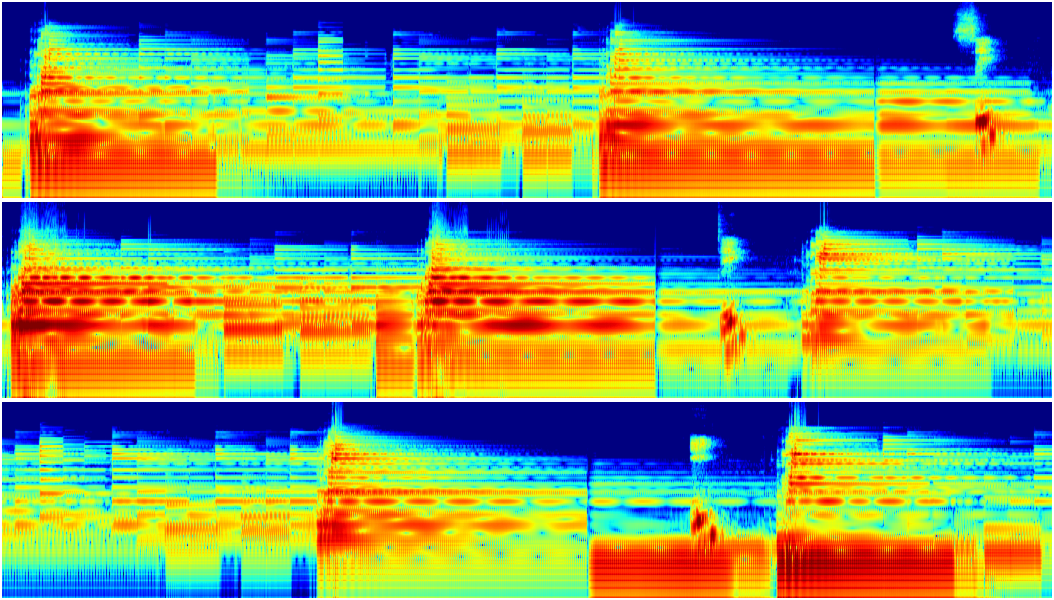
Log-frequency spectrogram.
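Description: Electric guitar played through a Cuvave Cube Sugar multi-effects pedal with its IR cabinet simulation on. About seven chords are strummed a few seconds apart and left to ring. Between some of them there are short squeaks of fingers sliding on the strings.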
